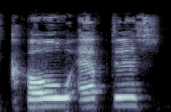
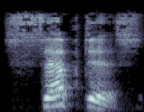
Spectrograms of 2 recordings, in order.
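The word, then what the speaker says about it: coeptis: as does anui septus which the masons always mispronounce on tv as co-eptis no masons bad masons bad it's septus as incept the sacred star annuit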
